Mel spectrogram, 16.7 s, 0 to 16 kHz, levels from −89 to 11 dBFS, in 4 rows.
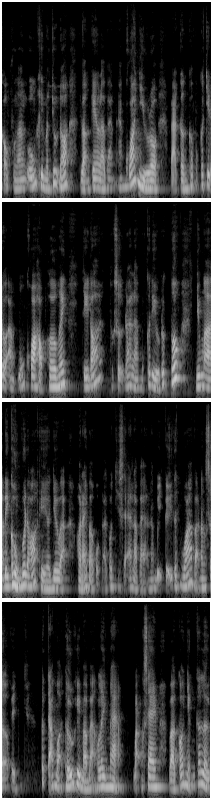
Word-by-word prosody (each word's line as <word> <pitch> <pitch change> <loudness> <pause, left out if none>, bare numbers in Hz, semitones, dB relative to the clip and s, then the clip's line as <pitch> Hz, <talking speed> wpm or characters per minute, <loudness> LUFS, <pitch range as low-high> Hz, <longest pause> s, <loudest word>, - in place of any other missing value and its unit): khẩu - - -5
phần 120 - -7
ăn 125 +2 -4
uống, 140 +6 0
khi 165 -4 -1
mà 120 -4 -2
trước 195 -2 -1
đó 180 - +2 0.2
bạn 115 -2 0
kêu 130 -1 0
là 115 -3 -1
bạn 130 0 -11
ăn 130 +1 -12
quá 175 +9 +4
nhiều 130 -11 +4
rồi, 120 -2 +4 0.3
bạn - - -3
cần 115 -1 -2
có 155 - -5
một - - -18
cái 160 - -5
chế 165 - +3
độ 155 - +1
ăn - - -3
uống 165 - -5
khoa 155 -5 +6
học - - +2
hơn 145 -1 +5
ấy, 175 +4 +4 0.3
thì 140 0 -1
đó 160 - +1 0.2
thực - - -15
sự - - -5
đó 150 +2 -3
là 130 -5 -4
một 125 -1 -17
cái 175 - -4
điều 130 -7 +1
rất 180 0 -3
tốt. 265 +4 +7 0.3
Nhưng 150 +1 +1
mà 130 -1 +6
đi 145 - +4
cùng 150 -2 +6
với 170 +2 +5
đó 150 0 +2
thì, 125 -6 -2
à, - - -1
như 130 +3 +1
bạn - - -1 0.2
hồi - - -2
nãy - - 0
bạn - - -3
cũng - - -12
đã - - -11
có 140 - -7
chia 145 - -21
sẻ 140 -1 -9
là 115 - -3
bạn 115 -1 -10
đang 125 +1 -10
bị 310 - -6
kỹ 365 -5 -4
tính 150 - -5
quá, 150 +8 +2
bạn 215 - -3
đang 130 0 -3
sợ 135 - -2
vì 120 - -7 0.5
tất 220 - -4
cả - - +4
mọi 150 - 0
thứ 155 +2 +5
khi 170 -3 +5
mà 110 -3 +2
bạn 125 +4 -4
lên 145 0 +3
mạng, 140 0 +1 0.2
bạn - - -5
xem 145 -2 +3 0.2
và 115 -4 +3
có 150 +7 0
những 160 -2 -3
cái 185 +2 -2
lời 135 -8 +3
145 Hz, 305 wpm, -23 LUFS, 130-160 Hz, 0.5 s, tốt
